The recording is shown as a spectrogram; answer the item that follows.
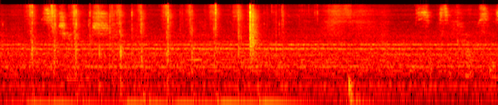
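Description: Tarot cards being handled and shuffled in soft, steady riffling and shuffling, with light taps and clicks scattered through a continuous low background hum.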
